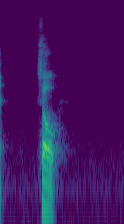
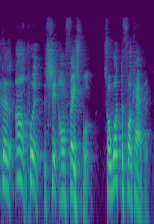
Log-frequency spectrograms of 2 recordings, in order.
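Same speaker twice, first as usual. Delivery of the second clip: shouted much higher and louder, furious; angry outburst; 8 semitones higher, 4 dB louder than usual. Retold or imitated. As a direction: demand the truth from your sister, enraged. Angrily demanding answers from sister.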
